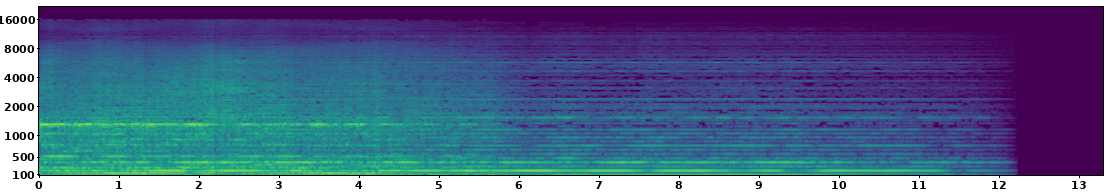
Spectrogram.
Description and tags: Broken Transmission Pads: C2 note, random gabbled modulated sounds using Absynth 5. Sampled into Ableton with a bit of effects, compression using PSP Compressor2 and PSP Warmer. Vocals sounds to try to make it sound like a garbled transmission or something alien. Crazy sounds is what I do.
pads, glitch, artificial, soundscape, atmosphere, industrial, synth, evolving, cinematic, drone, samples, granular, texture, horror, loop, electronic, vocal, experimental, space, ambient, pack, dark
